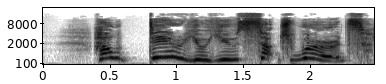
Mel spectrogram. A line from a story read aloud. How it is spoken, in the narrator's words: she cried, with a flash of anger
